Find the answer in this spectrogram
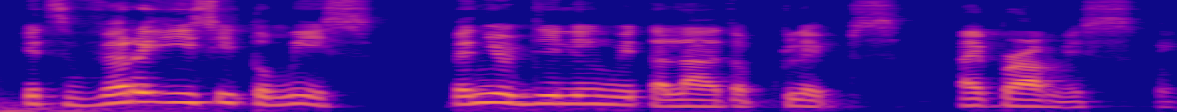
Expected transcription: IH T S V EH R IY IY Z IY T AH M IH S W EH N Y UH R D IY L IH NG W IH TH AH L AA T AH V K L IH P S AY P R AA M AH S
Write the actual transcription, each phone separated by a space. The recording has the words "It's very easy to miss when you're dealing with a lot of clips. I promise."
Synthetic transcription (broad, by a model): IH T S V EH R IY IY S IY T AH M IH S W EH N Y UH R D IY L IH NG W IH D AH L AA T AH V K L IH P S AY P R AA M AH S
